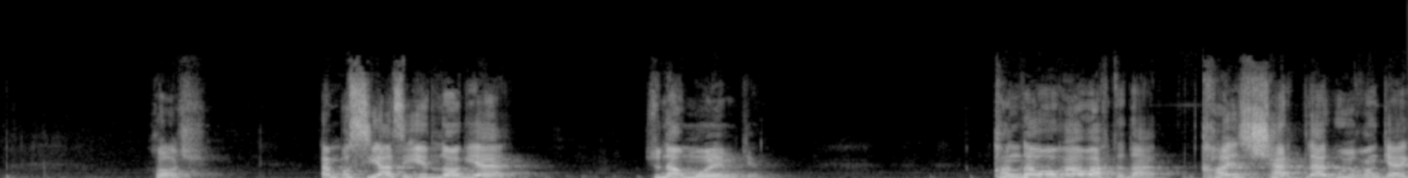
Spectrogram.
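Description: A man speaks steadily through a microphone, heard over a loudspeaker in a hall.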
